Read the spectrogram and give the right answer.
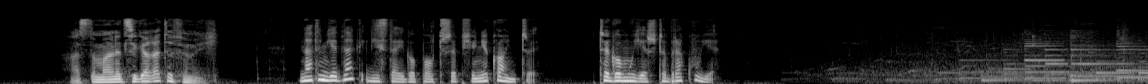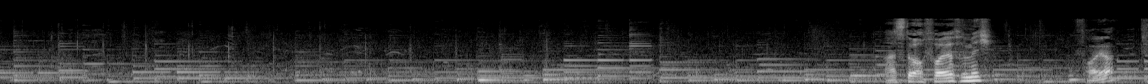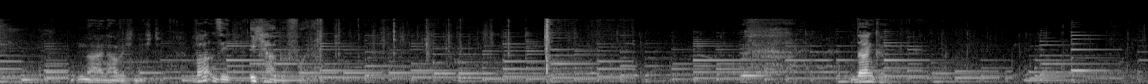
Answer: Oczywiście do zapalenia papierosa potrzebny jest jeszcze ogień, Feuer.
